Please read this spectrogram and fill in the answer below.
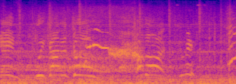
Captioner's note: screams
